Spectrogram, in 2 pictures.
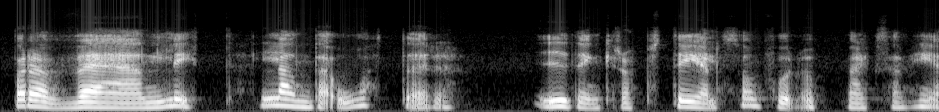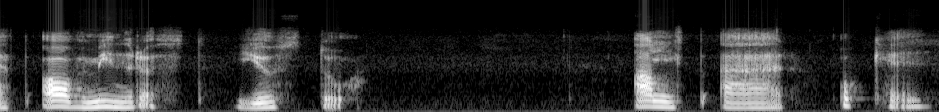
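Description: A woman guiding a yoga nidra body scan in a soothing, gentle, unhurried manner with pauses. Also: lowish voice, creaky, no echo, lo-fi sound. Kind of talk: guided meditation, body scan.

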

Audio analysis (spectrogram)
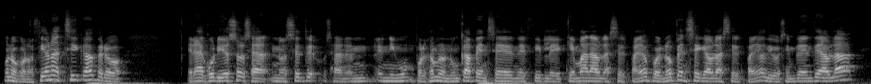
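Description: Bright-voiced male podcast host. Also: a little high, quick pace. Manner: laughs often, acts out quoted remarks. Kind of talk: casual chat.

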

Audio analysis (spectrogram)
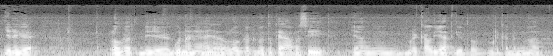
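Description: A young man telling stories in casual, slangy podcast chat, with no regional accent and a relaxed manner. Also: fairly low pitch, quick pace, dull audio, a little hiss or hum. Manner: laid-back storytelling, frequent restarts and laughs. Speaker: podcast co-host.

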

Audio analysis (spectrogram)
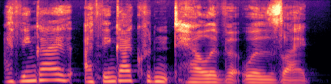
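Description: An interviewer asking friendly questions, eager and quick to exclaim. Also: mid-range voice, big pitch swings, dark tone, no echo, clean studio sound.

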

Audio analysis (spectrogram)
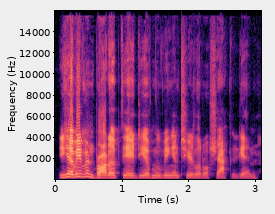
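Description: A woman's voice: on the low side, smooth, dry recording, studio quality. A young woman co-hosting a casual couple's podcast, telling stories candidly. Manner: candid, storytelling, quick laughs. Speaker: podcast co-host.

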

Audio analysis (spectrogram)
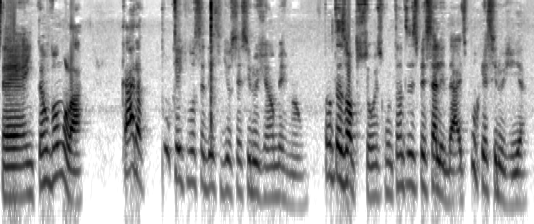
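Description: A man's voice: on the high side, expressive, moderate pace, a little mellow, a little hiss or hum. A man hosting an interview in a friendly, informal way, often checking in with the audience. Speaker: interview host, physician.

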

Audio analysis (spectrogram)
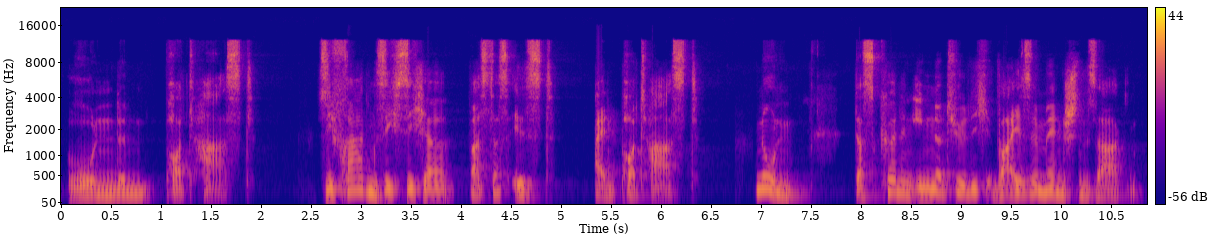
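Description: A man narrating a scripted audio play theatrically, addressing the listener directly like a storyteller. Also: low-pitched.

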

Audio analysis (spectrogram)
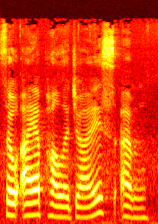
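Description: A middle-aged woman with a Vietnamese accent, whose first language is Vietnamese, hosting a spiritual podcast at home in a slow, halting way with many fillers and soft laughs. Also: medium pitch, fairly even intonation. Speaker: podcast host, spiritual teacher. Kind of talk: casual spoken podcast monologue. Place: home room in a city, window open, passing traffic. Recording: faint traffic noise from open window.

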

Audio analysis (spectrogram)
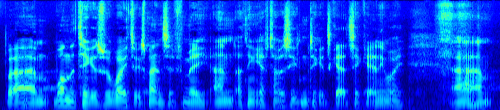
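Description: A man from Britain hosting a podcast, talking quickly in a low, gravelly voice. He chats casually and rambles, filling gaps with ums and poking fun at himself. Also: little pitch movement. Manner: chatty, rambling, self-deprecating, with frequent fillers. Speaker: podcast host. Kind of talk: casual chat.

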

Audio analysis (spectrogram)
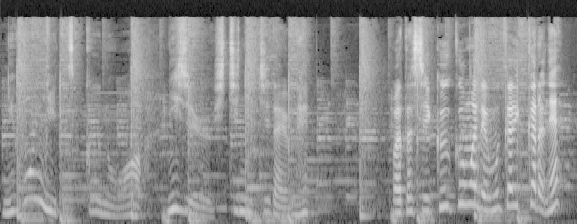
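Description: A sweet young girlfriend acted by a woman speaks softly and longingly on the phone in an amateur radio drama. The voice is high and moves expressively, with faint music behind. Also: very animated, measured pace. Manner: soft, affectionate phone talk. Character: sweet young woman missing her long-distance boyfriend.

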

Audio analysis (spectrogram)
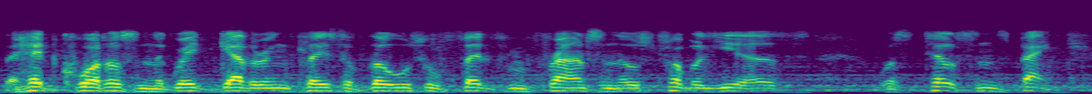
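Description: An actor as a grave storyteller, narrating a historical radio drama in a portentous, rhythmic, deliberate way. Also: male voice, mid-range voice, noisy background, natural voice. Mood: somber. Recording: dull vintage radio, loud music behind.

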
